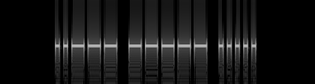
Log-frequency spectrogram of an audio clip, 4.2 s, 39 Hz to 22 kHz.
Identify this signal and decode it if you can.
Morse code, heard as a keyed tone, about 22 wpm, 700 Hz. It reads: 205
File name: practice / 22wpm / Three Letter-Number Combinations - 22wpm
